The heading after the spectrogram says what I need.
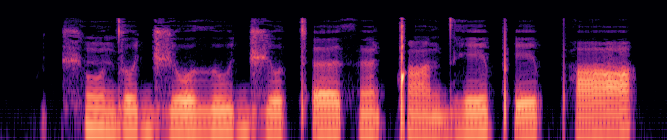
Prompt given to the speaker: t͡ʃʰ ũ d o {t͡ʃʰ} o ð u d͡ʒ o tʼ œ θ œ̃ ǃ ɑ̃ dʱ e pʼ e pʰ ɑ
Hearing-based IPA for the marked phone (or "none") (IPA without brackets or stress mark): d͡ʒ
